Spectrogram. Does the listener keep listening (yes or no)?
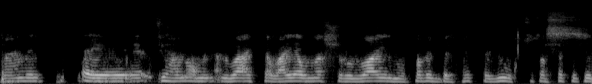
no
